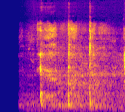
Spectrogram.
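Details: An actor coughing in a TV scene: three short, harsh coughs in quick succession; acted, not real, coughing.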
